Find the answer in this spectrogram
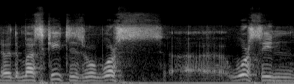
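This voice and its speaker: The speaker has a Waterford accent, heard over noticeable background noise. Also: man. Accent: Irish, Waterford. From Dunmore East, County Waterford, Ireland. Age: 80s+. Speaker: former fisherman and traveller. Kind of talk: interview answer.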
